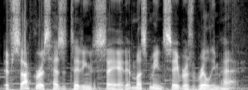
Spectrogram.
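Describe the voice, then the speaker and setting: A man with a fairly low but bright, forceful voice reads a visual novel aloud as a let's play host. His delivery is informal, with asides of his own. Light game music plays behind him. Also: quick pace, vocal fry. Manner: informal, slips into character voices. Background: video game music.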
